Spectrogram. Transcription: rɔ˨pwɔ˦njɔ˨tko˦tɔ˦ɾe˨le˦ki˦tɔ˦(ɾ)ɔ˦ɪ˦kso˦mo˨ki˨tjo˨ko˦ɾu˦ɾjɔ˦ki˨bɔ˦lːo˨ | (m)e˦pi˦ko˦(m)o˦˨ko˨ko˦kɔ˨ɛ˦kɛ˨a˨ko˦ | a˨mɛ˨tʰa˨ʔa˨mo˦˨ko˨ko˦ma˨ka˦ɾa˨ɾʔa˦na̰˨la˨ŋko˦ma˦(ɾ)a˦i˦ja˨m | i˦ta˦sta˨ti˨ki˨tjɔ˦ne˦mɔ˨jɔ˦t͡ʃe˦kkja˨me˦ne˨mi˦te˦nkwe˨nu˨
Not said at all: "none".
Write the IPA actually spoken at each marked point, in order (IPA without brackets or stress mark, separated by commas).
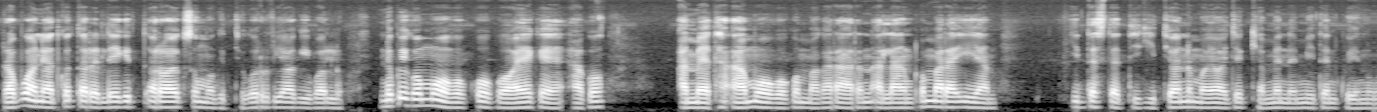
ɾ, n, m, ɾ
